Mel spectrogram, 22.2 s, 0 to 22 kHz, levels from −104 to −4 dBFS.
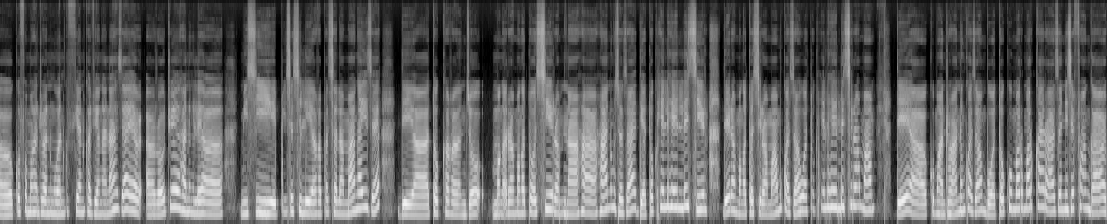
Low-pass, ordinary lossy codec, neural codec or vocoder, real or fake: none; none; vocoder, 44.1 kHz, 128 mel bands every 256 samples, BigVGAN v2; fake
